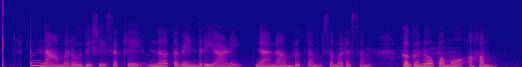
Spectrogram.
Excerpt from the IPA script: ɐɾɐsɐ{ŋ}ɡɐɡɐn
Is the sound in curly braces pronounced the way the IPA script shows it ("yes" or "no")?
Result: no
